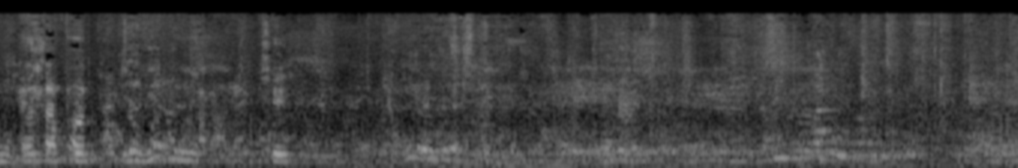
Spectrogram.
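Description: Several men talk nearby at once, their voices overlapping.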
